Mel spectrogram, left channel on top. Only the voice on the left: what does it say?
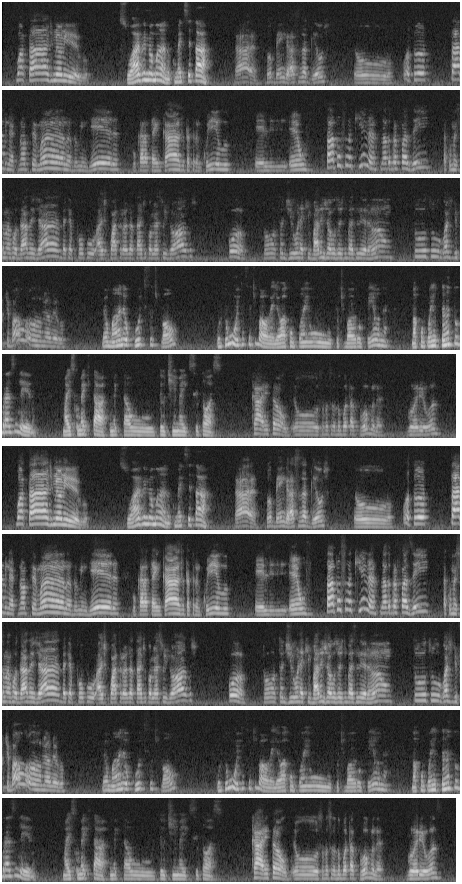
Suave, meu mano, como é que você tá?
Meu mano, eu curto futebol, curto muito futebol, velho. Eu acompanho o futebol europeu, né? Não acompanho tanto o brasileiro. Mas como é que tá? Como é que tá o teu time aí que se torce?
